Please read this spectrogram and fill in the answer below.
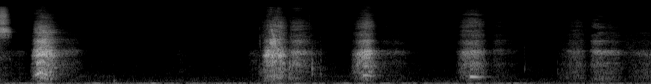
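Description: A woman's heavy breathing: about five short, sharp breaths, spaced a second or so apart.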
